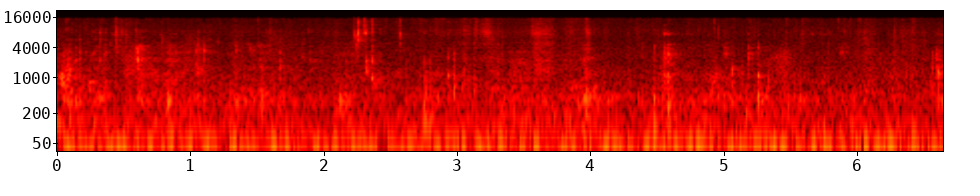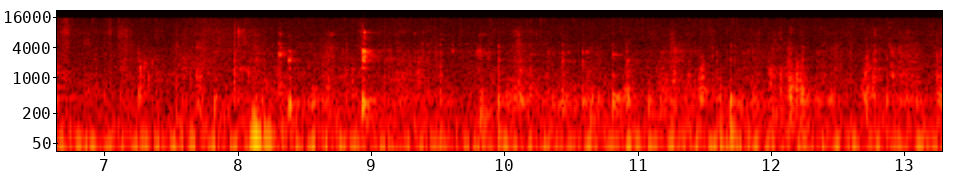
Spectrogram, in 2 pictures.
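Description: Two people chewing and biting pizza close to the microphone: quiet, scattered mouth clicks and chewing sounds.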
